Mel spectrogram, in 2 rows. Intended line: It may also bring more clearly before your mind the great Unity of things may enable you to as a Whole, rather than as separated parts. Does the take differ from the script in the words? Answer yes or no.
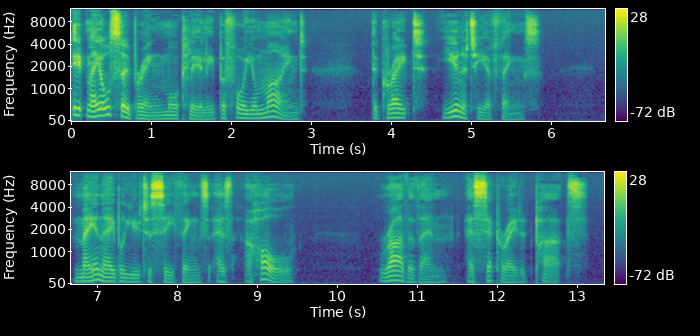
yes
